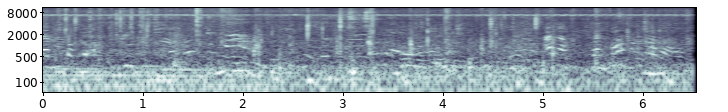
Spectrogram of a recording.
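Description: Outdoor garden ambience: faint voices talking at a distance, with scattered light clicks and footsteps over a low steady rumble.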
